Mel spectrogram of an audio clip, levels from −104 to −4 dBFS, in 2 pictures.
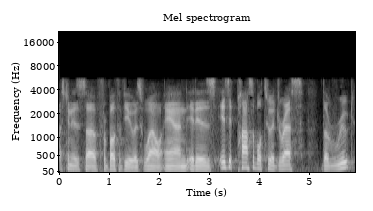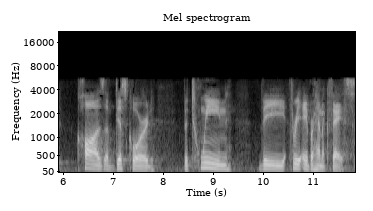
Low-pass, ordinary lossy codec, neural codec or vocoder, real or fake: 5.4 kHz; MP3, 32 kbps; none; real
